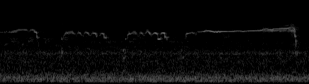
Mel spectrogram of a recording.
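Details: Eaglet of a bald eagle pair, fed fish by its mother after trying to feed itself on a rabbit, 9 June 2021: quick, thin, high whistled notes then one long rising whistle, over a low hum.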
